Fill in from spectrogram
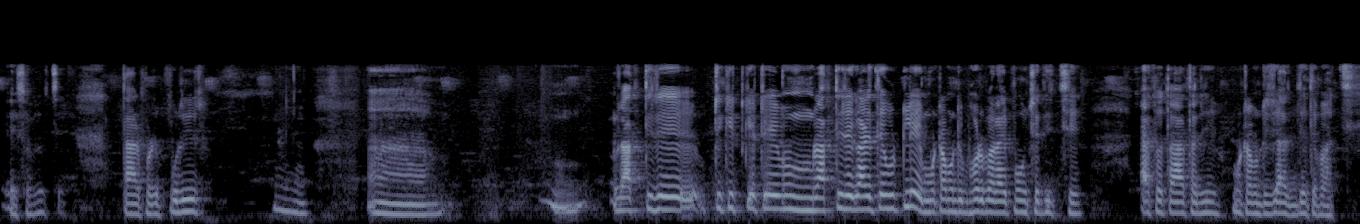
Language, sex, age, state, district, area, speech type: Bengali, female, 30-45, West Bengal, Howrah, urban, spontaneous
